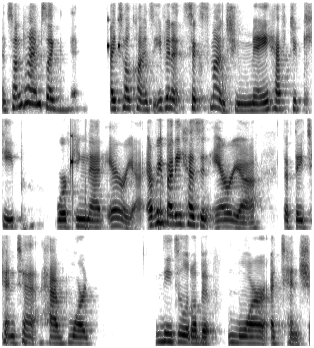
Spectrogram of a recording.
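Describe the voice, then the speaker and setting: In a very clean recording with a silent background, a woman with a plain, everyday voice speaks at a moderate pace and medium pitch with lively intonation. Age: 60s. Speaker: esthetician. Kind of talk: tutorial. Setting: live stream.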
